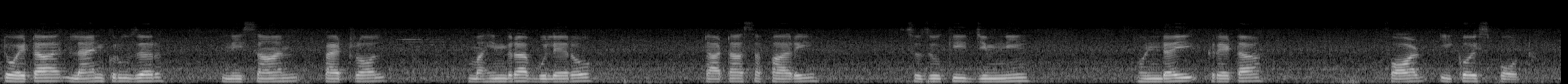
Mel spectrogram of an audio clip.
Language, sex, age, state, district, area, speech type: Urdu, male, 30-45, Bihar, Gaya, urban, spontaneous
